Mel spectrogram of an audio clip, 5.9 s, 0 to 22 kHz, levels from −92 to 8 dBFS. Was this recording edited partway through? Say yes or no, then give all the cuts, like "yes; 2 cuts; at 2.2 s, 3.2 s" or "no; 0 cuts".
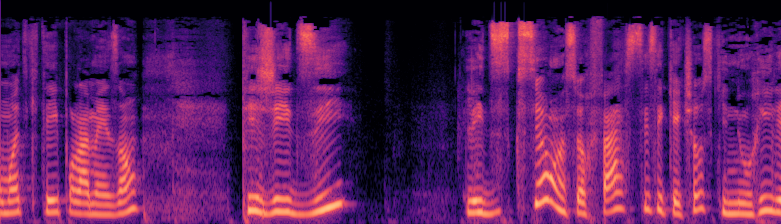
no; 0 cuts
